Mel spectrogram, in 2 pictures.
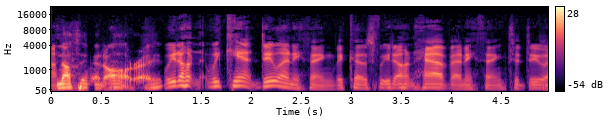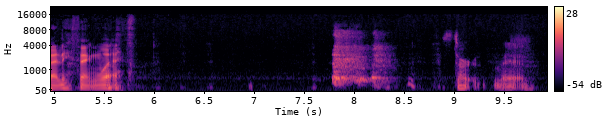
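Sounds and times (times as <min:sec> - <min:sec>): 
speech: 0:00.0 - 0:05.8, 0:09.0 - 0:09.8
harsh coughing after laughing: 0:07.8 - 0:08.7.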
